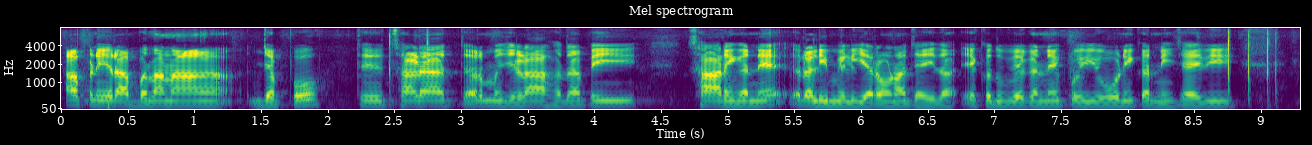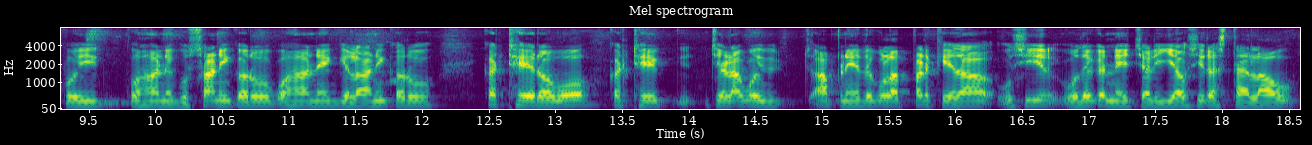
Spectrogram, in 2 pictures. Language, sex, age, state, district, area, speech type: Dogri, male, 30-45, Jammu and Kashmir, Samba, rural, spontaneous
